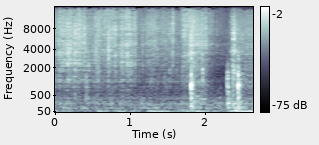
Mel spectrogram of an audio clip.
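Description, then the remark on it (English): Loud, steady sizzling of sausage frying in a hot pan, a dense crackling hiss with a couple of sharper pops and scrapes near the end, with no talking. “Let the, you know, skin eat away at the heat that's really loud, I feel.”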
